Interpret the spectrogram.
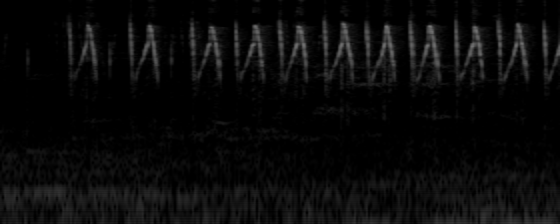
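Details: Mountain prinia (ciblek gunung) singing in the vigorous gacor ngentrok style: after a short quiet start, a fast run of about thirteen high, sharp V-shaped chirps, each dipping then rising, roughly three per second.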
